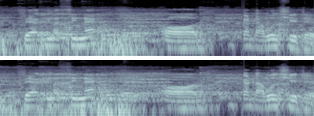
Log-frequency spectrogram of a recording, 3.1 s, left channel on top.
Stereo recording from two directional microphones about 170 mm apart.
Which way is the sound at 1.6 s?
30° left (ahead or behind).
